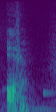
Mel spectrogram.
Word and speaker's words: autumn: First is autumn. The N at the end is silent, so do not pronounce it. It is just autumn.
